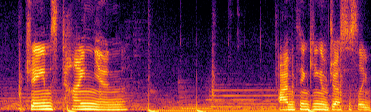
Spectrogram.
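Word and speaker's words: Tynion: I've been saying his name wrong. James Tanyion.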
